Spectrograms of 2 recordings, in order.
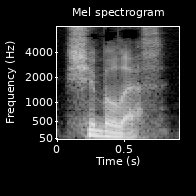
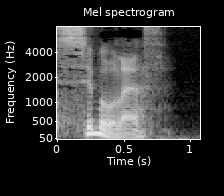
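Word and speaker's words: Shibboleth (שיבולת): If he said, "No," then they said to him, "Now say Shibboleth." And if he said Sibboleth, for he couldn't manage to pronounce it right, then they seized him and killed him at the fords of the Jordan.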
